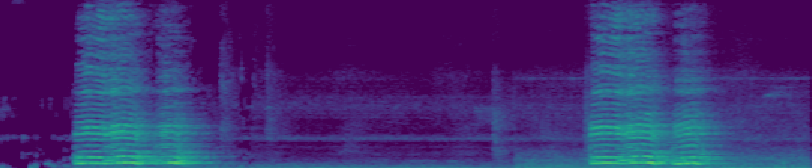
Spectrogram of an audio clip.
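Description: A rooster gives two harsh, drawn-out crows about three seconds apart, each rising then breaking off, over a low background hum.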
